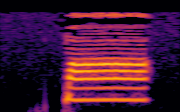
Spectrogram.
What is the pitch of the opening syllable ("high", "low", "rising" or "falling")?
high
